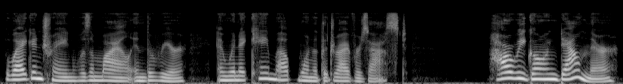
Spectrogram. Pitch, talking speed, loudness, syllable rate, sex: 195 Hz, 240 wpm, -17 LUFS, 6.3 syllables/s, female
